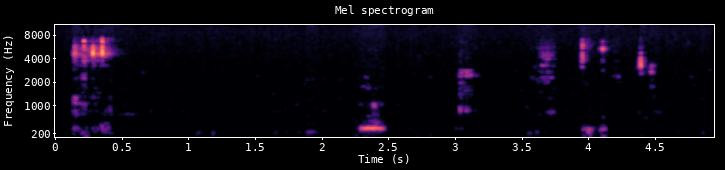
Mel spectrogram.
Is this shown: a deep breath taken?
no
